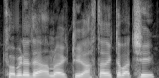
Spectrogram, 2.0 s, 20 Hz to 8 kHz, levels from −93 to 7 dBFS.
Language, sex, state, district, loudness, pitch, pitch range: Bengali, male, West Bengal, Cooch Behar, -12 LUFS, 175 Hz, 150-190 Hz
